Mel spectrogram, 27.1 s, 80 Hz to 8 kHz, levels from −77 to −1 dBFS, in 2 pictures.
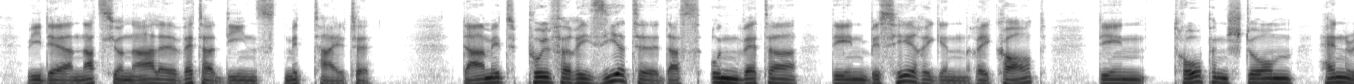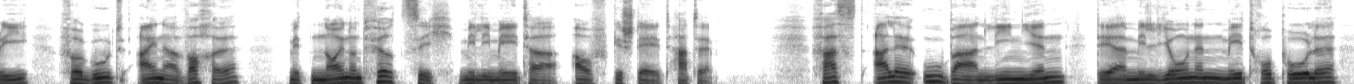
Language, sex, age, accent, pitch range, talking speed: English, male, 50-69, German, 95-120 Hz, 65 wpm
